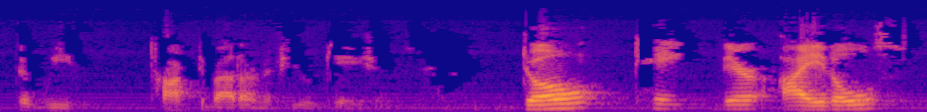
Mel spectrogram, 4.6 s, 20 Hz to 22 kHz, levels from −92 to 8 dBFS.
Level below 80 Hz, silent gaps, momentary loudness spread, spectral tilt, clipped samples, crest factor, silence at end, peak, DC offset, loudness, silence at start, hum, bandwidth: -66 dBFS; none; 23 LU; -4 dB/octave; under 0.1%; 24 dB; 0.1 s; -2 dBFS; under 0.1%; -22 LUFS; 0.1 s; none; 12 kHz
